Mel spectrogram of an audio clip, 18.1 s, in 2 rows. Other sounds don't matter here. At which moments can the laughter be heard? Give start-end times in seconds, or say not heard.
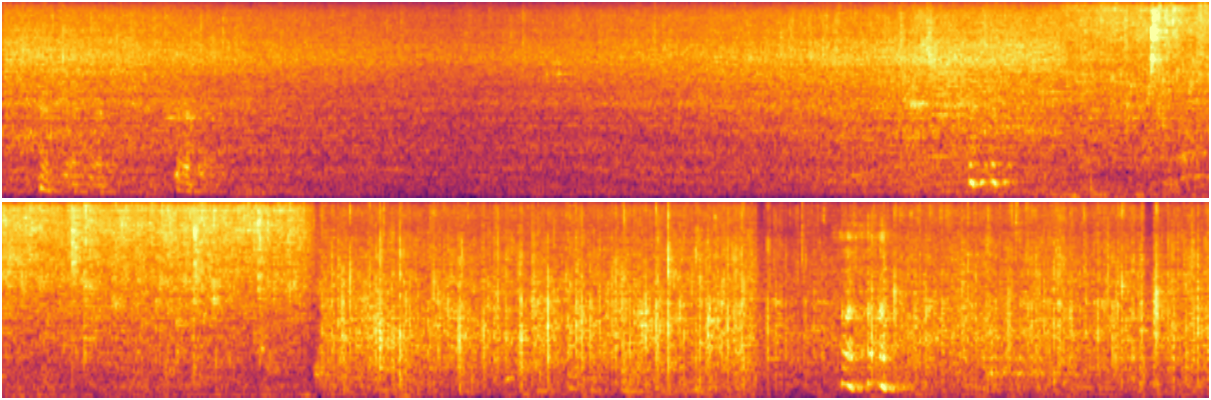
0.2-1.6, 6.7-7.5, 15.3-15.9.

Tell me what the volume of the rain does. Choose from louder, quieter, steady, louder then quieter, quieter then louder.
louder.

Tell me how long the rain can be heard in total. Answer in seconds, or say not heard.
18 s.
